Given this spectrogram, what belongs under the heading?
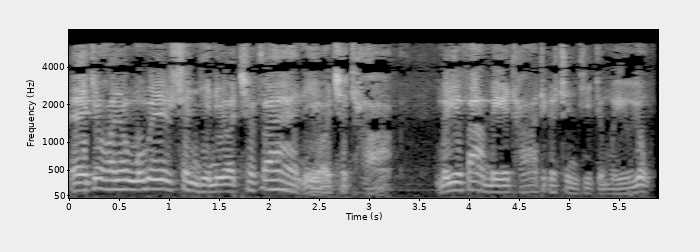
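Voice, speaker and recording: An older man, a monk, giving a gentle, chuckling Buddhist talk in an unhurried way. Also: mid-range voice, creaky. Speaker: elderly monk answering questions. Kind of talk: dharma talk with live interpretation. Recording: dull lo-fi recording with faint hiss.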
